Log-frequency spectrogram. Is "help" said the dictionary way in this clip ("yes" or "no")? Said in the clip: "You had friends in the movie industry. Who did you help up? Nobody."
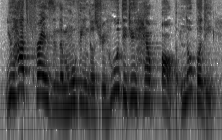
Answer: yes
